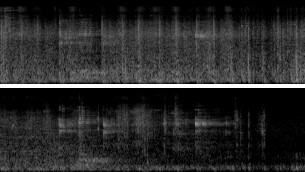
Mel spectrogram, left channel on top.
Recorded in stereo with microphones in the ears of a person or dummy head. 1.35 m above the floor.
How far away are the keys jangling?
About 8.5 m.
